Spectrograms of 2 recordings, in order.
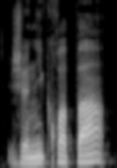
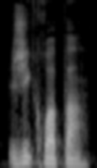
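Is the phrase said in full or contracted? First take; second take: full; contracted. First: Every syllable is pronounced in full. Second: Sounds are dropped and run together.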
